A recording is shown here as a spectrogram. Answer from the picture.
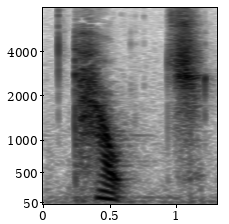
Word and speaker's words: couch: couch, and you have to put your tongue, couch.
